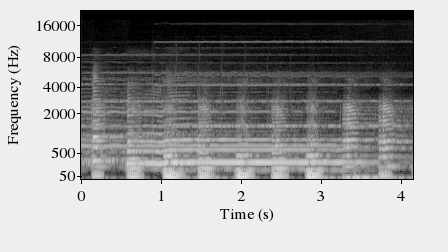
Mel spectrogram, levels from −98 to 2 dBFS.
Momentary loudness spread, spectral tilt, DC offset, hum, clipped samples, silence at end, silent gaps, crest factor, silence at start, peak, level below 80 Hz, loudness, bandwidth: 6 LU; -7.5 dB/octave; under 0.1%; none; under 0.1%; 0 s; none; 14 dB; 0 s; -4 dBFS; -24 dBFS; -21 LUFS; 12 kHz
